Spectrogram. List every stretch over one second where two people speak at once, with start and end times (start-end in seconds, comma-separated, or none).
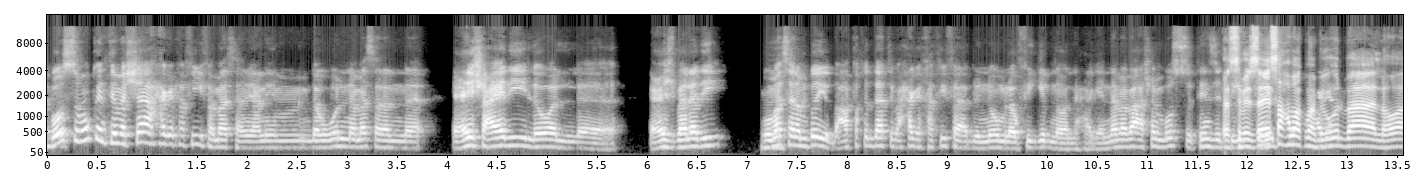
11.7-13.0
